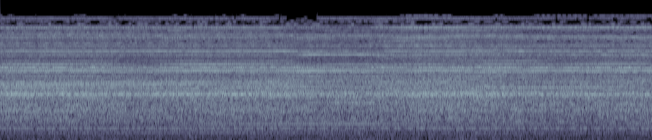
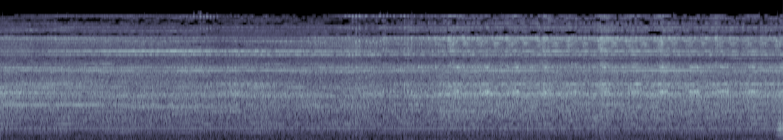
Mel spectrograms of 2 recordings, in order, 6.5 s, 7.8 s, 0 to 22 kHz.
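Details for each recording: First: 100 grit Radiac wheel grinding a pin under 0.150 in diameter sticking out 1.8 in without support, traverse slowed: even steady high hiss with no pulsing or chatter; smooth, stable grinding. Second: Grinding a pin sticking out 1.8 in unsupported with a free-cutting 100-grit Radiac wheel at 0.001 in per pass, pushing toward 0.120 in: steady wheel hiss with a faint high ringing as the part sings; back off the feed.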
